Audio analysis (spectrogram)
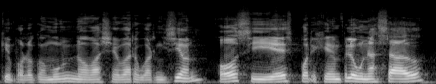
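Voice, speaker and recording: A man's voice: mid-range voice, steady tone, normal speed. A man explaining as a cook in a conversational, instructive way. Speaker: gastronomy professional, guest cook. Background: faint music.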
